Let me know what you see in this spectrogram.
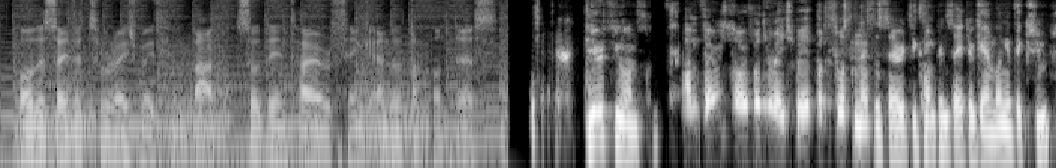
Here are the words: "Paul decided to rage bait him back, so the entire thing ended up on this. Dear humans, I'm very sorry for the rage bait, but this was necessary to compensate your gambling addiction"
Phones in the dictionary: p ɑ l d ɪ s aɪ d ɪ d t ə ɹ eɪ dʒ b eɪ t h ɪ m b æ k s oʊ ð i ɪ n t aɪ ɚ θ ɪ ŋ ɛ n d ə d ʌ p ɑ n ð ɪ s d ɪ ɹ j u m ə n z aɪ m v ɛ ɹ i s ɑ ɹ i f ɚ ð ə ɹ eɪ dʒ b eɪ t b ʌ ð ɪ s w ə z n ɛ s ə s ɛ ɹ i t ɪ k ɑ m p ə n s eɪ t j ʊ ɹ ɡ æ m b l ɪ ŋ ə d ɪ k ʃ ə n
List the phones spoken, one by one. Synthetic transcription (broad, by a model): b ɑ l d ɪ s aɪ d ɪ d t ə ɹ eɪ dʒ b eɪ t h ɪ m b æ k s oʊ ð i ɪ n t aɪ ɚ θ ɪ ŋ ɛ n d ə d ʌ p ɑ n ð ɪ s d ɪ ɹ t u ə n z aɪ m v ɛ ɹ i s ɑ ɹ i f ɚ ð ə ɹ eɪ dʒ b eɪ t b ʌ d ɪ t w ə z n ɛ s ə s ɛ ɹ i t ɪ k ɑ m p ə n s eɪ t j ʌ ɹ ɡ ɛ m l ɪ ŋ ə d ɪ k ʃ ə n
